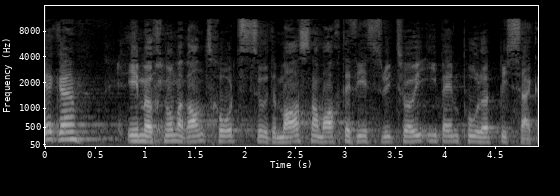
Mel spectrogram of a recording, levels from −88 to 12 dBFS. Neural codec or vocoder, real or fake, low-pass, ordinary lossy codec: none; real; 14.4 kHz; MP3, 48 kbps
